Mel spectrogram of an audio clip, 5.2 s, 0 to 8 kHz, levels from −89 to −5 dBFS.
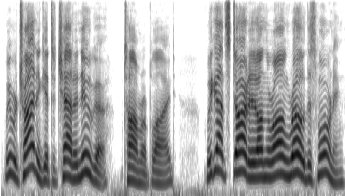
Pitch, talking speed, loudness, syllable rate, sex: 190 Hz, 210 wpm, -18 LUFS, 5.7 syllables/s, male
